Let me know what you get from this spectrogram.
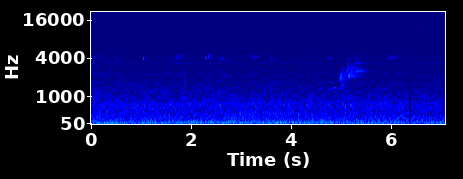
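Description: Faint bird chirps: a string of short, high chirps, then one louder call about five seconds in, over a low, steady background rumble.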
